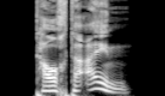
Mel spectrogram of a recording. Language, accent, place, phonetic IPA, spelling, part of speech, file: German, Germany, Berlin, [ˌtaʊ̯xtə ˈaɪ̯n], tauchte ein, verb, De-tauchte ein.ogg
- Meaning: inflection of eintauchen: 1. first/third-person singular preterite 2. first/third-person singular subjunctive II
